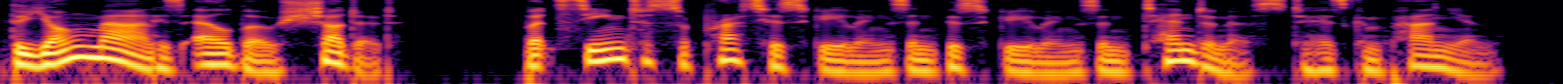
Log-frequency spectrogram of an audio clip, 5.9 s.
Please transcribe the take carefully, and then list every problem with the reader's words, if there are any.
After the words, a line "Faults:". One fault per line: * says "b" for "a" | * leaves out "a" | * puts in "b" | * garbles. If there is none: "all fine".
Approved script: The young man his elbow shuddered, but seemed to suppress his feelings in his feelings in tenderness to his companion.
The young man his elbow shuddered, but seemed to suppress his feelings in his feelings in tenderness to his companion.
Faults:
all fine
